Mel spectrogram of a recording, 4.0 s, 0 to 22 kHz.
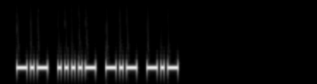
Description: Morse code, heard as a keyed tone, about 27 wpm, 700 Hz. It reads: K4KK
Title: USA Call Signs - 4 Characters - Repeated 3x - 28wpm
